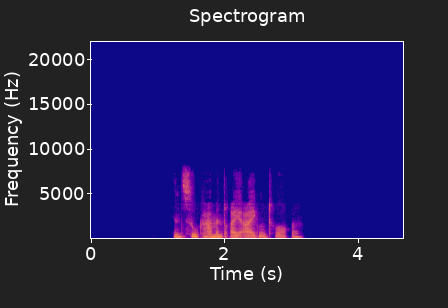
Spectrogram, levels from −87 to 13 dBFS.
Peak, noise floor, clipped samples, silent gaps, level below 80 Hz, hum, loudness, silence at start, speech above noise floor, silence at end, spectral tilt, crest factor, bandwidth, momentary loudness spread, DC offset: -6 dBFS; -86 dBFS; under 0.1%; none; -66 dBFS; none; -24 LUFS; 1.25 s; 63 dB; 1.55 s; -5.5 dB/octave; 22 dB; 8.2 kHz; 12 LU; under 0.1%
